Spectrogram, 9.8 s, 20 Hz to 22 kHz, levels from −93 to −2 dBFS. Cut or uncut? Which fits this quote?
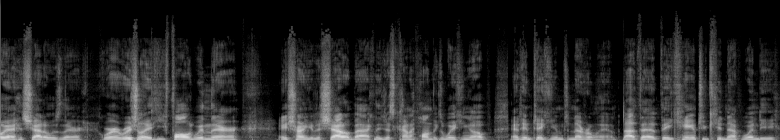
cut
